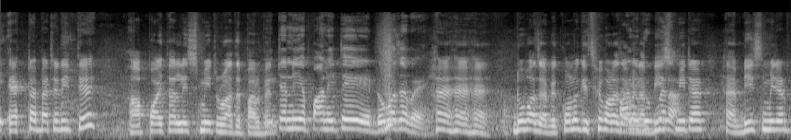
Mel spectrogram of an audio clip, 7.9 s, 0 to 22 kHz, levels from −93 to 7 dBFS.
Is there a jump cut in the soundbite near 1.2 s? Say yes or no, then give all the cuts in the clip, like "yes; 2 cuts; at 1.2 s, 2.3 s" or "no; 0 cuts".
no; 1 cut; at 2.7 s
